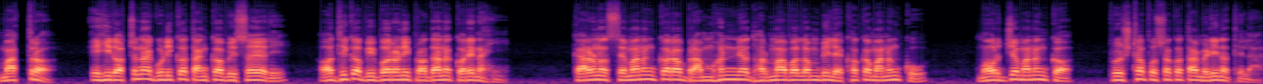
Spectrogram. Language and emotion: Odia, neutral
